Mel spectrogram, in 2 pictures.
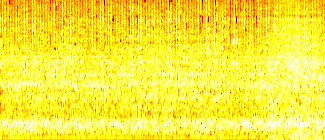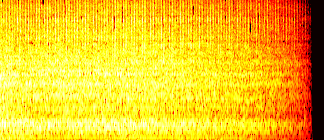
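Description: Film projector running: a steady, fast, even clatter over a constant hum, swelling slightly about halfway through and fading out near the end.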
